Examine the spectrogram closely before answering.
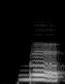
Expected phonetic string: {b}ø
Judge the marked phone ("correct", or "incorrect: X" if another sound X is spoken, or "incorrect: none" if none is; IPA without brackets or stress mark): correct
